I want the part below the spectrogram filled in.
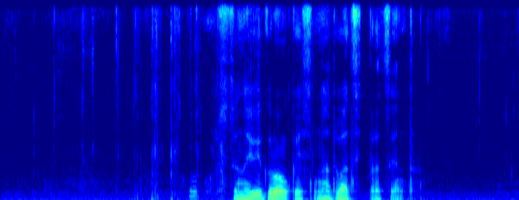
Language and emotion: Russian, neutral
